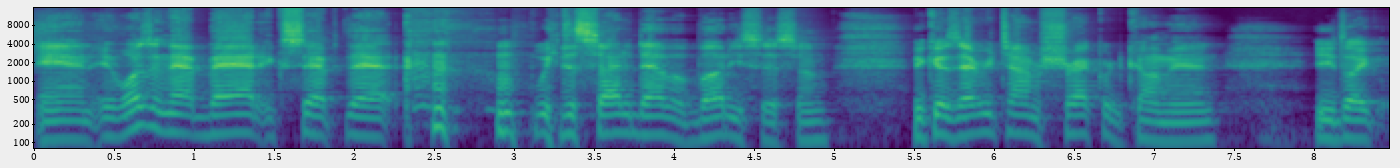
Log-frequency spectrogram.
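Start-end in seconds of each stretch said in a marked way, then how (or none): 2.4-3.1 short laugh. Real, not acted. Laughing at the story.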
